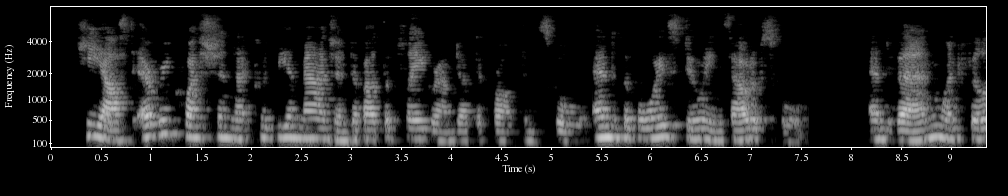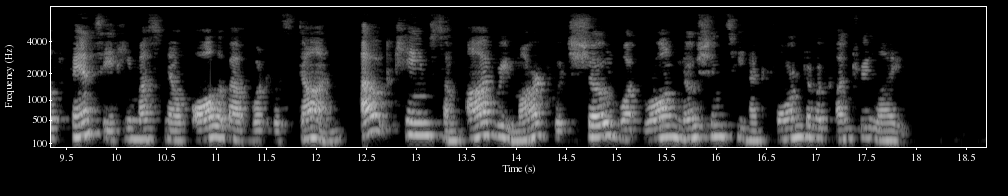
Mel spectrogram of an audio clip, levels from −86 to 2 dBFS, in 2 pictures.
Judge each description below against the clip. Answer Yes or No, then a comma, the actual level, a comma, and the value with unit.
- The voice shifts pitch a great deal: No, average, 3.8 semitones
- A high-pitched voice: No, medium, 170 Hz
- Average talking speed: Yes, average, 165 wpm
